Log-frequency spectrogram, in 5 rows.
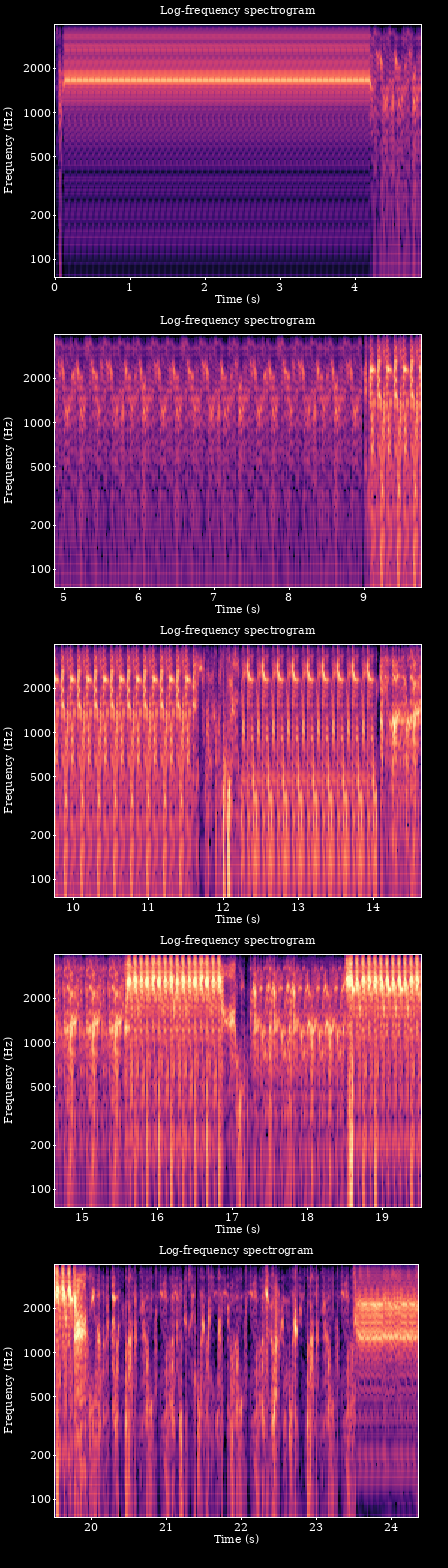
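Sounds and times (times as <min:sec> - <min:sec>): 
pyrotechnics: 0:07.6 - 0:21.6.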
